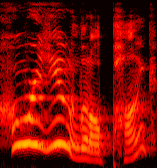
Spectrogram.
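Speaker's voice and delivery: high, loud mocking dismissal; jeering, high-pitched put-down; scornful soldiers. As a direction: shoo off the little punk. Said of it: "they're like".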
